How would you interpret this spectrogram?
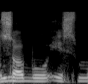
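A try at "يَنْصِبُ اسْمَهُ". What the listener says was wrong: Yansi, bukan yanso. Yansi busmahu. Yansi bus. itu hamzah wasol jangan dibaca. Bukan yansibu ismahu, tapi yansibusmahu.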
